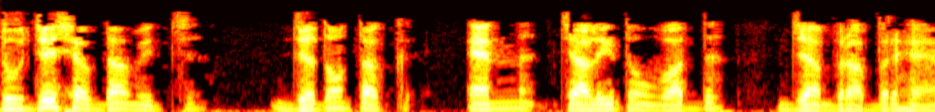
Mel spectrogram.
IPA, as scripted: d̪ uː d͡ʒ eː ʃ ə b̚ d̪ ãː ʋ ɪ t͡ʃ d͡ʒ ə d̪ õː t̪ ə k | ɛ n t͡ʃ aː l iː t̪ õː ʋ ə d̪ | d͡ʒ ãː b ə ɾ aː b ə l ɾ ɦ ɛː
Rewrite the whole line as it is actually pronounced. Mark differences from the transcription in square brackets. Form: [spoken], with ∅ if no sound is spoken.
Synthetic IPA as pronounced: d̪ uː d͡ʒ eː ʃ ə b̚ d̪ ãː ʋ ɪ t͡ʃ d͡ʒ ə d̪ õː t̪ ə k | ɛ n t͡ʃ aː l iː t̪ õː ʋ ə d̪ | d͡ʒ ãː b ə ɾ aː b ə [∅] ɾ ɦ ɛː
